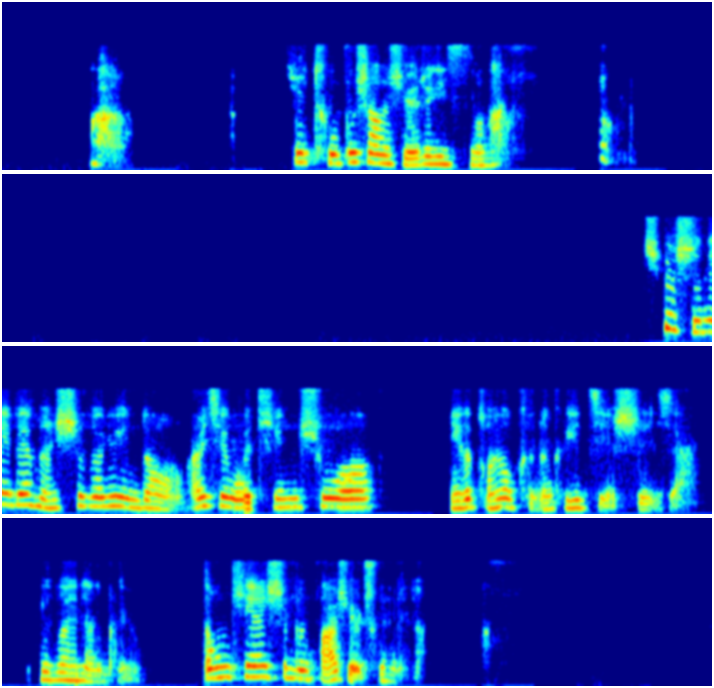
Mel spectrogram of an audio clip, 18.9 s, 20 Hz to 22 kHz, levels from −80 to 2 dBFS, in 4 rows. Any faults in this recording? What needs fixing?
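Long network dropout, 3.82 to 4.00 s: the last sound trails off into a fading buzz and then near-silence before audio resumes, with about 160 ms likely lost in transit and never played.

Short concealed packet loss, 11.04 to 11.10 s and 14.66 to 14.71 s: each time about 40 ms of audio missed the decoder, and the receiver extended the preceding sound to cover it, leaving a brief smear.

To prevent both, stabilise the network link and give the jitter buffer more headroom, adding forward error correction so isolated lost packets can be rebuilt rather than guessed.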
